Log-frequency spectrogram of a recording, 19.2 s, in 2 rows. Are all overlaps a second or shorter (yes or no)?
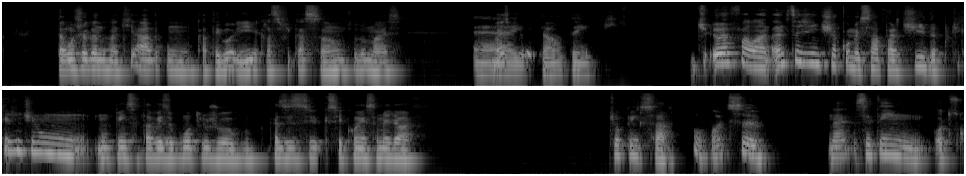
yes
